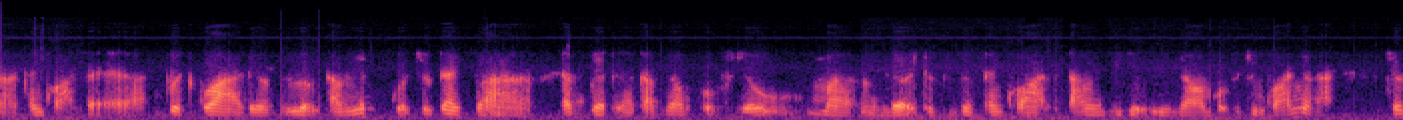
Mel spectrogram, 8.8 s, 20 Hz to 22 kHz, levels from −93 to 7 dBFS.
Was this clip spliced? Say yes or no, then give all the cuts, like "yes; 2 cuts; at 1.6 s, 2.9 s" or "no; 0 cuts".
yes; 1 cut; at 2.9 s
